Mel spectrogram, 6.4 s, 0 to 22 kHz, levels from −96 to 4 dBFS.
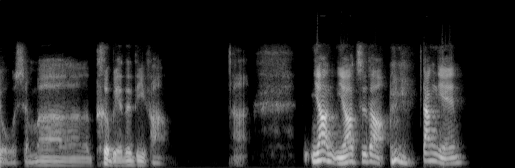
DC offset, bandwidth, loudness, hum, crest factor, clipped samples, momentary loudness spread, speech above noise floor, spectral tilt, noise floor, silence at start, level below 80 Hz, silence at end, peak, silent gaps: under 0.1%; 7.6 kHz; -25 LUFS; none; 24 dB; under 0.1%; 22 LU; over 64 dB; -5.5 dB/octave; under -90 dBFS; 0 s; -66 dBFS; 0.7 s; -4 dBFS; none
